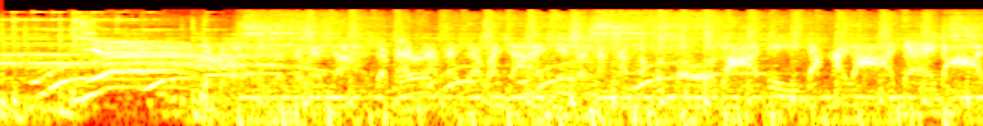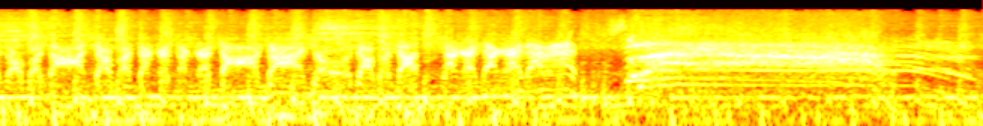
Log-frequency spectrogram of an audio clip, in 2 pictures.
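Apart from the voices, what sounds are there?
person screaming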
